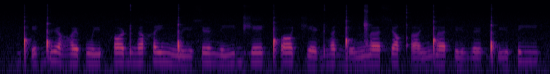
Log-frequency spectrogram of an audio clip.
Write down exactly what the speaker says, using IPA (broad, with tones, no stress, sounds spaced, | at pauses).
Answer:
ǃʼ ɪ˨ ɡ͡ǃ ʏ˦˨ ʁ ʏ˨ p w y˨ h ɔ˦ ɖʱ ə˦ χ i˦ ŋ͡ǃ y˨ s ʏ˦ ð i˨˦ d͡ʒ e˦ ǃʼ ɔ˦ t͡ʃ e˨ ɖʱ ɐ˦ ɡ͡ǃ ɪ˨ ŋ͡ǁ ɐ˦ s ʏ˦ qʼ y˨ ŋ͡ǃ ɐ˦ s y˨ ð ø˨ ǃʼ y˨ θ i˦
